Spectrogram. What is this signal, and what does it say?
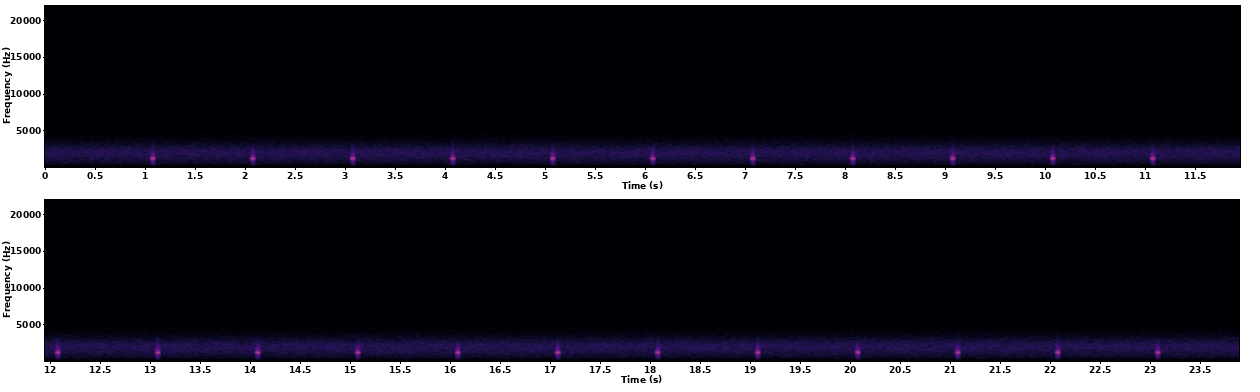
Radio time signal (WWVH, Hawaii), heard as ticks, one a second, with radio static.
